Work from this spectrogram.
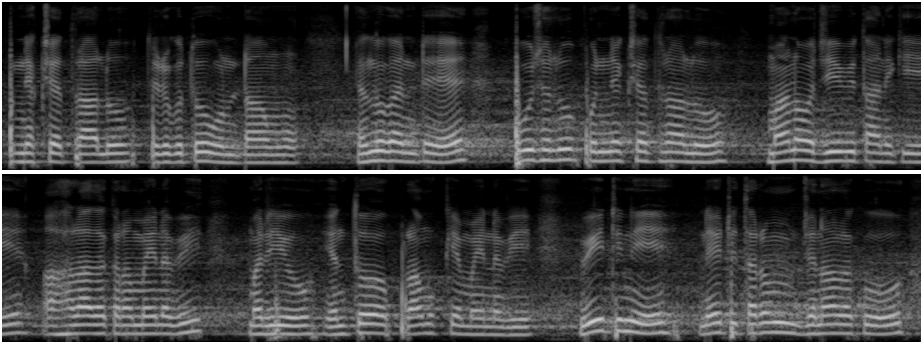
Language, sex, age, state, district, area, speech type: Telugu, male, 18-30, Andhra Pradesh, Chittoor, rural, spontaneous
